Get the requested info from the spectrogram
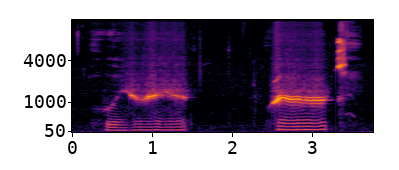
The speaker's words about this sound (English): Don't you whistle and double? What's that? Can't you whistle and double? I can hum and whistle.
